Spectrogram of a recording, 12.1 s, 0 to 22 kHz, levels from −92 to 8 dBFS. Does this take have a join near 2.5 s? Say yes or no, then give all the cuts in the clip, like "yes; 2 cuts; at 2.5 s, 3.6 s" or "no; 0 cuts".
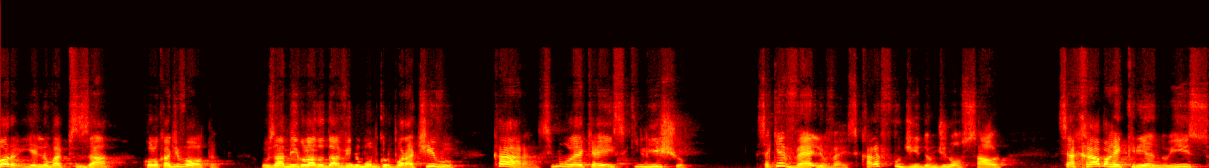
no; 1 cut; at 6.2 s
